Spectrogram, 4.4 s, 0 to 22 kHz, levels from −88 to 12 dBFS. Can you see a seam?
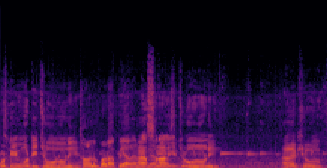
no; 0 cuts

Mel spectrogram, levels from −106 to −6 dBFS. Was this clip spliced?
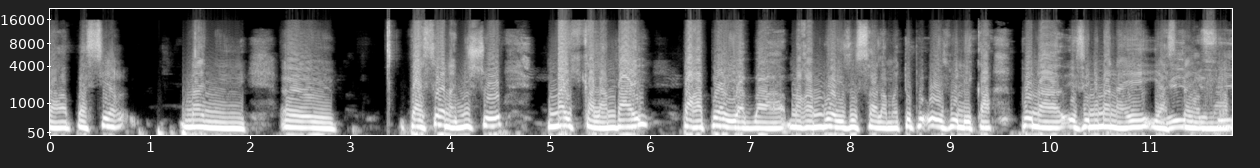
no; 0 cuts

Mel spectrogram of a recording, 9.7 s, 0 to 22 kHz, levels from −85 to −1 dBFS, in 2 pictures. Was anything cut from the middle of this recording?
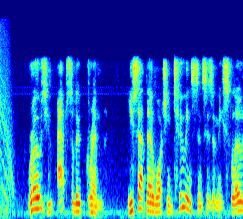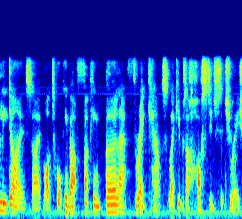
no; 0 cuts

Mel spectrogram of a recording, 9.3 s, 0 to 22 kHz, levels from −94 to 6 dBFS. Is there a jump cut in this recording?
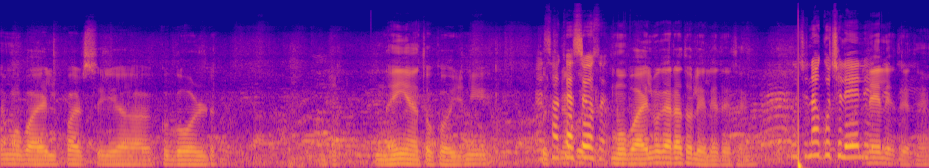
no; 0 cuts

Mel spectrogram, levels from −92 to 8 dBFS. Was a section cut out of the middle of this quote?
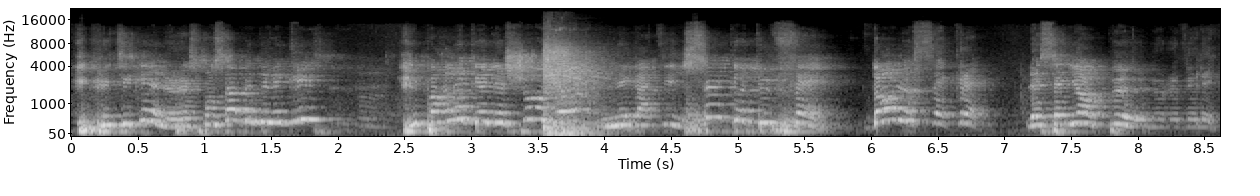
yes; 1 cut; at 4.6 s

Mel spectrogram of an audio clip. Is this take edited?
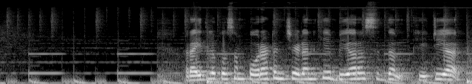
no; 0 cuts

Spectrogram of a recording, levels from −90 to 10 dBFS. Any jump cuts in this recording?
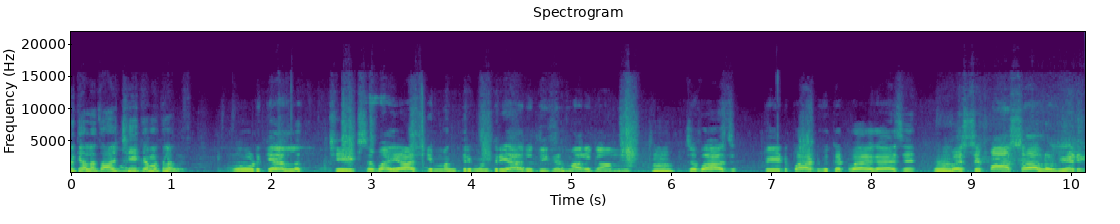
no; 0 cuts

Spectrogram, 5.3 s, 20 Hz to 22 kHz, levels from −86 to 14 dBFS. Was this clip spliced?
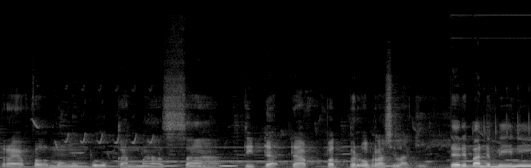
yes; 3 cuts; at 2.4 s, 3.4 s, 4.5 s

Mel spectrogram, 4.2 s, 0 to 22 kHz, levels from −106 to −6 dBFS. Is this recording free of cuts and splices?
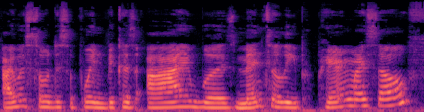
yes; 0 cuts

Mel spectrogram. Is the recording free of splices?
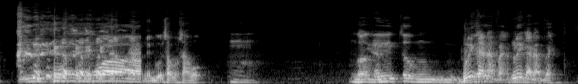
no; 1 cut; at 1.4 s

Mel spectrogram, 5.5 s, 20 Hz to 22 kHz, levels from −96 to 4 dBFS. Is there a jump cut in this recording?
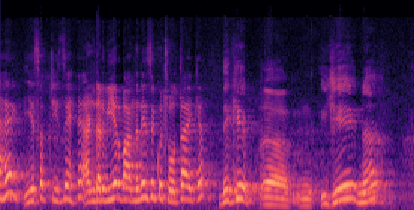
no; 0 cuts

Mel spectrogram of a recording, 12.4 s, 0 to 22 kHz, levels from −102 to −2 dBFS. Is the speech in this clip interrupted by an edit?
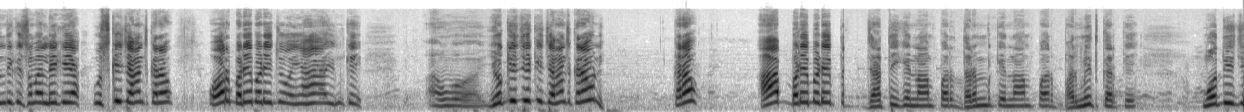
yes; 1 cut; at 8.4 s

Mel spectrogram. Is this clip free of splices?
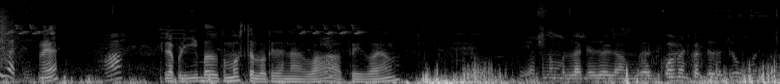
yes; 0 cuts

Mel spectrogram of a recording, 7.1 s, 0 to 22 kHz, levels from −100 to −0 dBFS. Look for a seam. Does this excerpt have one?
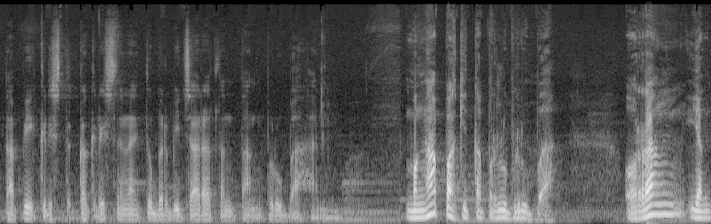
yes; 1 cut; at 4.0 s

